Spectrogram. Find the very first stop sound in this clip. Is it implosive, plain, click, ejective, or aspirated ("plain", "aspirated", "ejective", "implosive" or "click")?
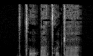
ejective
